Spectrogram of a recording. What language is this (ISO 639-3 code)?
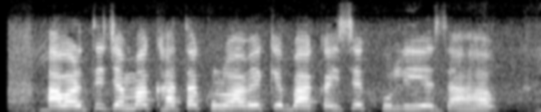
bho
